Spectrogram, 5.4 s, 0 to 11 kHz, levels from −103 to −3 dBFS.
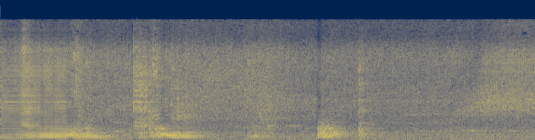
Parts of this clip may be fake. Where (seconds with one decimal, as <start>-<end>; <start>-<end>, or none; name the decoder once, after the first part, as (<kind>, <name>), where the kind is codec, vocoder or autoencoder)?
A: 0.0-0.7 (vocoder, WaveNeXt)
